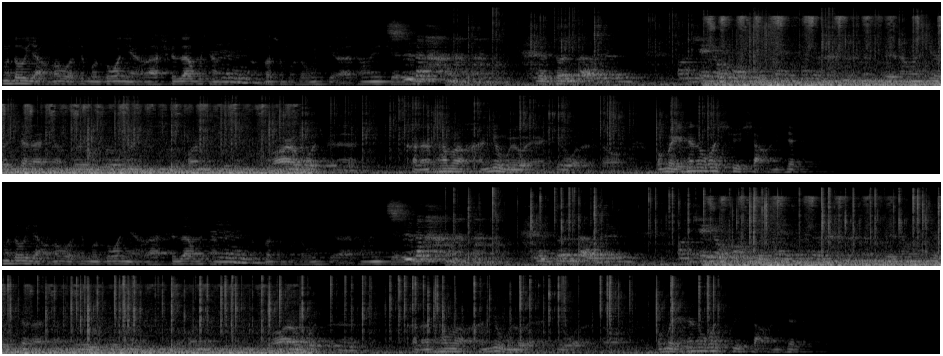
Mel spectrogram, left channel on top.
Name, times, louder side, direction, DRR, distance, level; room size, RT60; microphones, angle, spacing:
voice 1, 0.0-2.2 2.6-4.1 5.3-5.8 8.8-12.9 13.4-17.3, left 2 dB, 65° left, 7 dB, 1.1 m, -46 dB
voice 2, 2.1-2.5 3.8-8.8 9.2-9.3 12.6-12.9, right 1 dB, 10° right, -4 dB, 6.7 m, -45 dB
sound 1, 4.4-16.6, right 7 dB, 40° right, 1.9 m, -44 dB
sound 2, 7.0-12.5, left 1 dB, 15° left, 0.7 m, -38 dB
17.0 x 10.5 x 4.6 m, 0.93 s
head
